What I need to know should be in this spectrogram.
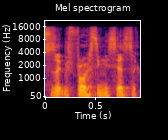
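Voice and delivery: ordinary delivery

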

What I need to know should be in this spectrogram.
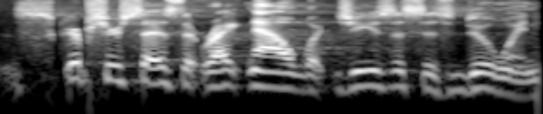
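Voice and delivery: ordinary talk, nothing marked

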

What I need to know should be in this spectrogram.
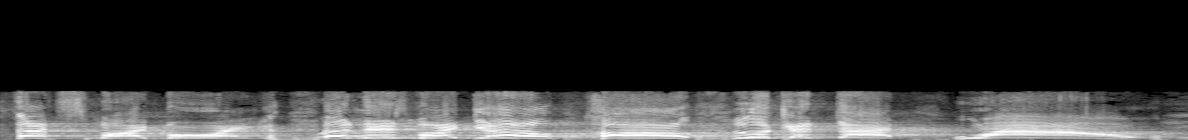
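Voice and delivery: high, loud, thrilled shout of a proud father; excited proud father. Acted. Heavenly Father cheering his children, high excited shouting. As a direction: cheer them on like a beaming dad. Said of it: "your Heavenly Father gets just as excited".

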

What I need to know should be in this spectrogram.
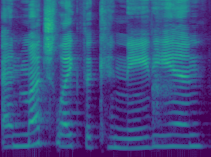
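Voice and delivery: ordinary delivery

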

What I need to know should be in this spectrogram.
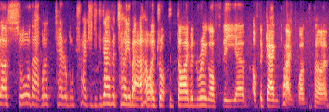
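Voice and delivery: high-pitched, lamenting character voice; fussy Philpott. Acted. Philpott consoles Miss Stein over her loss, high mournful fussing. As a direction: gush with theatrical sympathy. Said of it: "Philpott comes over and he says".

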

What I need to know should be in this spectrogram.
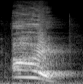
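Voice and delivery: high, loud alarm cry; guards shout. Acted. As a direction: shout to raise the alarm on the murderer. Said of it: "The guards shout".

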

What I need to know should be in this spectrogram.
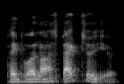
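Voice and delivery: ordinary delivery

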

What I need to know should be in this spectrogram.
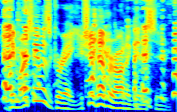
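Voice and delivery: high, laughing mock listener voice; laughing listener quote. Mimicking listener messages, laughing.

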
